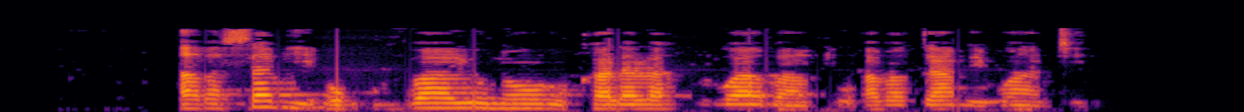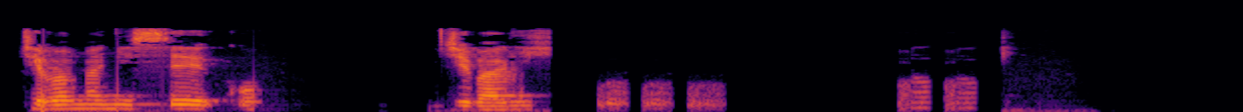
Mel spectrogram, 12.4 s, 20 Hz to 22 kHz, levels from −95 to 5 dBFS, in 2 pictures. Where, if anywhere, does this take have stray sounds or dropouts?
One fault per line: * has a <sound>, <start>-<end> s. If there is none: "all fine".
* has a laugh, 9.2-9.8 s
* has a laugh, 10.7-11.1 s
